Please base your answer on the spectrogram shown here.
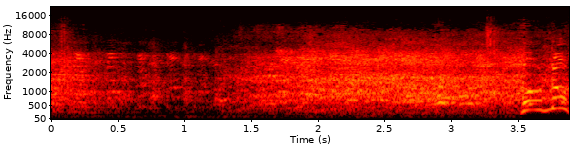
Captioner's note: laughter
